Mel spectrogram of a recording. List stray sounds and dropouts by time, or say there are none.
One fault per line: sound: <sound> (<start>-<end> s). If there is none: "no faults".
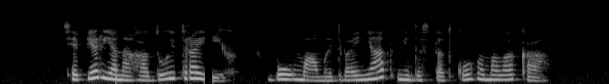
sound: dropout (2.0-2.1 s)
